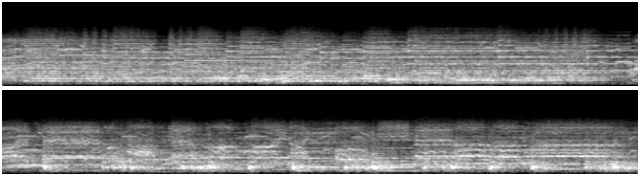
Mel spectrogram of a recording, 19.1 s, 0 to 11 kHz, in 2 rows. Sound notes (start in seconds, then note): 0.1 shouting Continues; 5.6 bell Tolling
